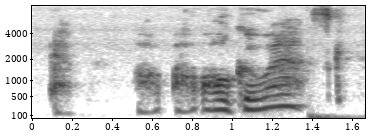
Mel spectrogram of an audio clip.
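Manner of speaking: a hushed, sheepish offer; timid mock whisper. Roger meekly offers to ask the librarian, whispering. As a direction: whisper it like a cowed husband. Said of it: "poor Roger's like".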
